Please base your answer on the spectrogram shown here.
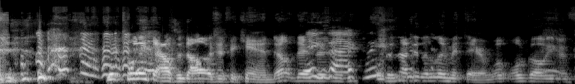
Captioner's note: laughs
